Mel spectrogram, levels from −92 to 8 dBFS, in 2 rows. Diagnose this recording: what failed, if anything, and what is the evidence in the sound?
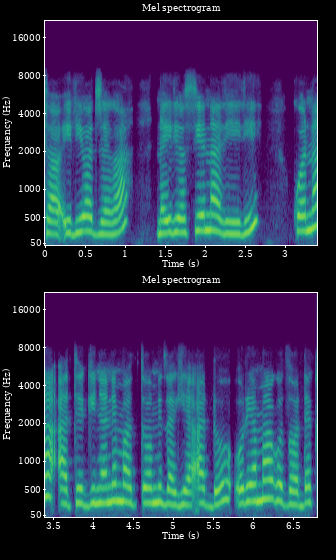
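Nothing stood out on listening to this speech recording that would point to a failure at any stage of the chain.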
